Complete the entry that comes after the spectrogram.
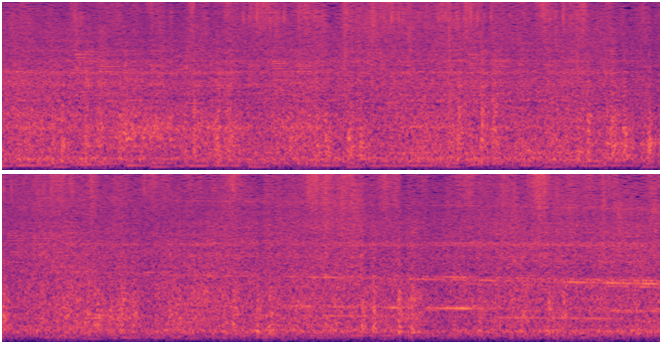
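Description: Running noise heard from inside a Nishitetsu train car at speed: a steady rumble of wheels on the rails, with a faint whine coming in near the end.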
